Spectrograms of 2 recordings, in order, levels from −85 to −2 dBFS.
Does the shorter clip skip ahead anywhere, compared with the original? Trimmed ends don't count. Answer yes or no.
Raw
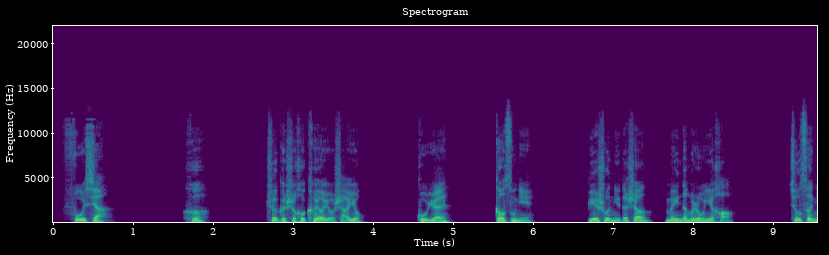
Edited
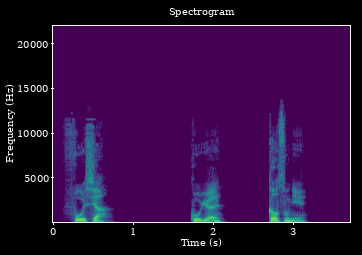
yes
